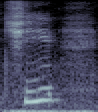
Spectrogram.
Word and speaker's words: chi: mhm I just like pronouncing it chi chi is the letter X in Greek X is the ks sound doctor I'll ask you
